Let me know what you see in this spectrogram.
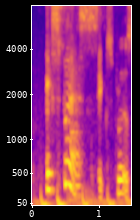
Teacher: There are two syllables. Accent falls on the second syllable.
